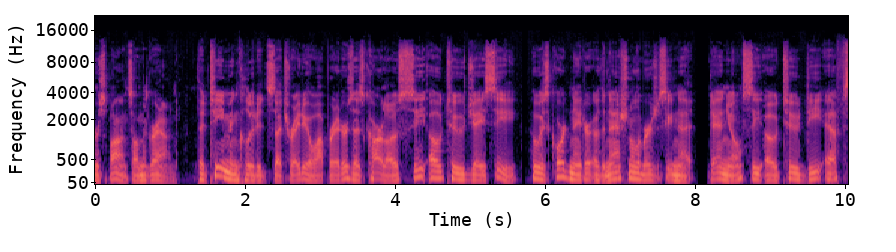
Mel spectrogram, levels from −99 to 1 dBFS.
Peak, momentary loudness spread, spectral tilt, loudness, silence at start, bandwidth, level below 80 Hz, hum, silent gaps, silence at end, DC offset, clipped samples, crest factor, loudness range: -16 dBFS; 5 LU; -4 dB/octave; -31 LUFS; 0 s; 13.5 kHz; -52 dBFS; none; 8.03-8.15 s; 0 s; under 0.1%; under 0.1%; 16 dB; 1 LU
